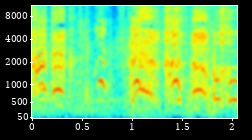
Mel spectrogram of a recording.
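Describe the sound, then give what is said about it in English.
A puppy barks in a run of short, high-pitched yips, each separated by a brief pause. The yips are loud and clear, with no talk over them. “I heard some barking.”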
